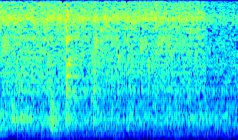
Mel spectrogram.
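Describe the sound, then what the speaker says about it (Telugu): Green chillies and onion fry in hot oil for a Telugu chicken curry, giving a steady, close sizzle with a few light stirring clicks and no talk. "ఇలా కొద్దిసేపు నూనెలో వేయించుకోవాలి"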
